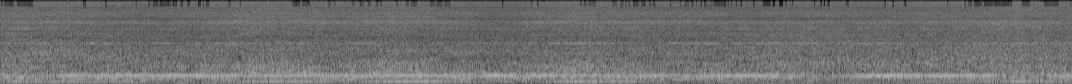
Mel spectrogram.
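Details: Kenmore PowerPath System vacuum on living-room carpet, just acquired: loud steady whine with a slightly uneven, wavering undertone. The motor doesn't sound the healthiest and the owner plans to take it down; not unsalvageable, it needs a service and tune-up.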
